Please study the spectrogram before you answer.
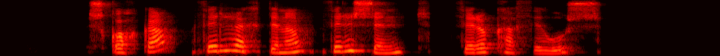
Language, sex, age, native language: Icelandic, female, 30-39, Icelandic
